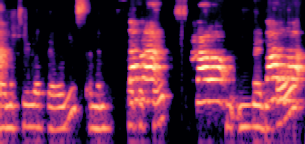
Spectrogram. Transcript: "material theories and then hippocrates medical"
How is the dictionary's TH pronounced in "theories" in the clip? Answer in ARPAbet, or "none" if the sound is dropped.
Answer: F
